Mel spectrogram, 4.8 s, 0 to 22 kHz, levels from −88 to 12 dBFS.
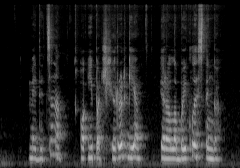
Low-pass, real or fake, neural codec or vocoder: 19.8 kHz; real; none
